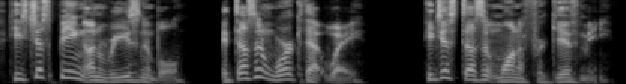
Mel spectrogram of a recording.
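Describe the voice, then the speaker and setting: A tearful, whiny young wife begs to be forgiven, as a man voices her in a raised pitch. Her voice swings up and down, and the recording is dry and close. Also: huge pitch swings, fairly quick, no room sound. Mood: pleading. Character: distraught pleading young wife.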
